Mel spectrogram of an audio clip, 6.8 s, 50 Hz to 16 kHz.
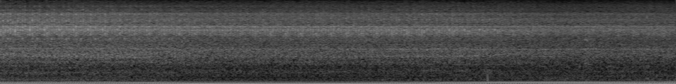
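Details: BMW 335xi N54 twin-turbo six after a Pure 600 turbo, VRSF inlet/outlet, catch can and full exhaust install, burning off residues after first start: a deep, even idle with a steady low rumble and no ticks, knocks or rattles. Normal idle.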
